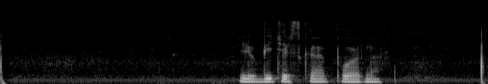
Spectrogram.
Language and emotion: Russian, neutral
